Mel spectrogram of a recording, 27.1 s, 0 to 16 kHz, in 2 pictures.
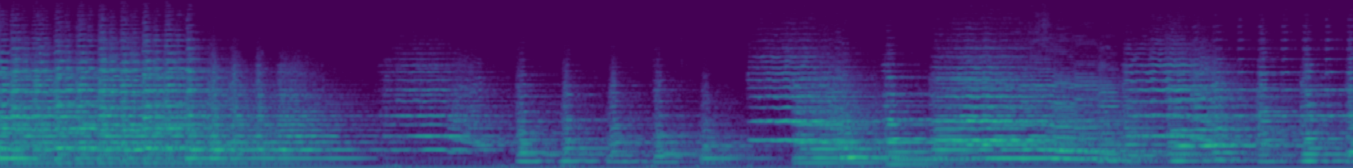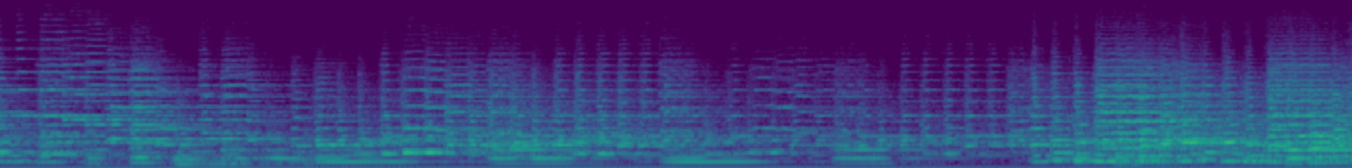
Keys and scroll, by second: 7.8 e.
